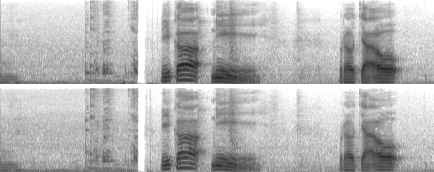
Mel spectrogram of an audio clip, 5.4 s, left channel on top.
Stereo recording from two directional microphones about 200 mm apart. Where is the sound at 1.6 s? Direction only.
15° left (ahead or behind).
